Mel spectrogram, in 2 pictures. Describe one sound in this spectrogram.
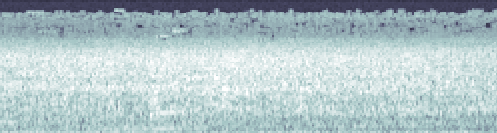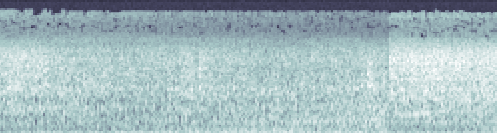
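Wet concrete pours and slides out of a chute.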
